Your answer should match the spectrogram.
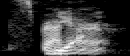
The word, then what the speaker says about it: Sprakkar: Did I pronounce that right? – SPRAKKAR. Yeah.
